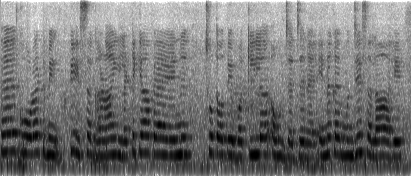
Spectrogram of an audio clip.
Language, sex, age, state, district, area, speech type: Sindhi, female, 45-60, Maharashtra, Mumbai Suburban, urban, spontaneous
